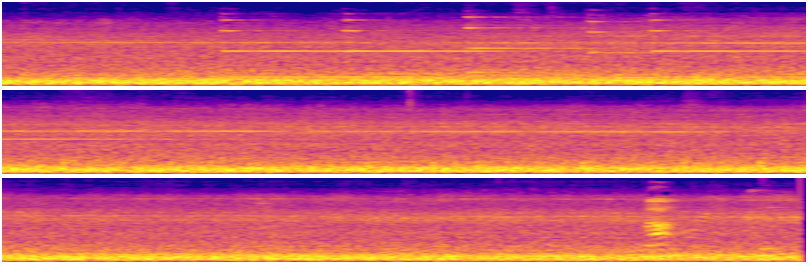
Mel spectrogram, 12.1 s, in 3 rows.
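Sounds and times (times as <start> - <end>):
faint high whine: 0.0 - 9.6
train interior low rumble: 0.0 - 12.0.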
